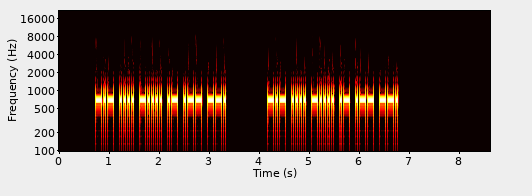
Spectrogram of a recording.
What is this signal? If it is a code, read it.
Morse code, heard as a keyed tone, about 32 wpm, 700 Hz. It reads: KH6AWG KH6AWG
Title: DXCC-100 Call Signs - 6 Characters - Repeated 2x - 30wpm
